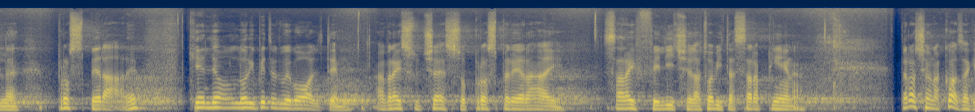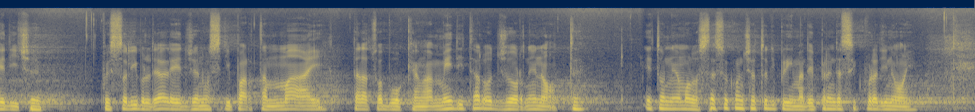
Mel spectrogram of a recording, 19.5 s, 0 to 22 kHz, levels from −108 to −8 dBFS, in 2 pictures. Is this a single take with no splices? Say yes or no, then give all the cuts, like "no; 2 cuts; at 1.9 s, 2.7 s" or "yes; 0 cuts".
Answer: yes; 0 cuts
